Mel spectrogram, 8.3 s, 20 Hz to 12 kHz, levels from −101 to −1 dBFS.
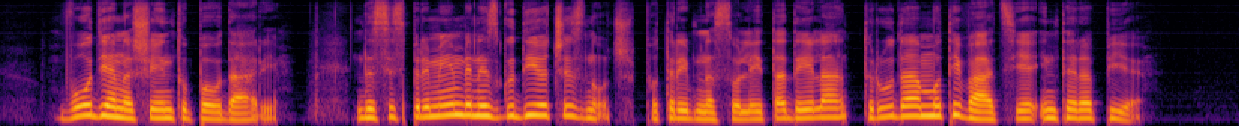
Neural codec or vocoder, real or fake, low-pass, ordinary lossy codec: none; real; none; none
